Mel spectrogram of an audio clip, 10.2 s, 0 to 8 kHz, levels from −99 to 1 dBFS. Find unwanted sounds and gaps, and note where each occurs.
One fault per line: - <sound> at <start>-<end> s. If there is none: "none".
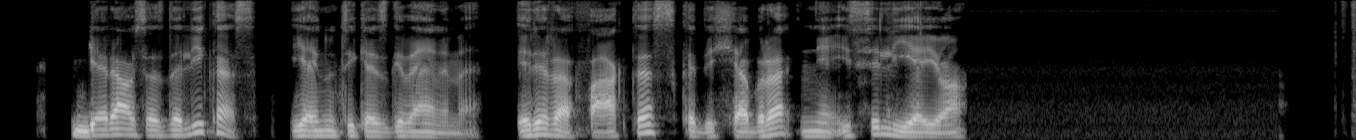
none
